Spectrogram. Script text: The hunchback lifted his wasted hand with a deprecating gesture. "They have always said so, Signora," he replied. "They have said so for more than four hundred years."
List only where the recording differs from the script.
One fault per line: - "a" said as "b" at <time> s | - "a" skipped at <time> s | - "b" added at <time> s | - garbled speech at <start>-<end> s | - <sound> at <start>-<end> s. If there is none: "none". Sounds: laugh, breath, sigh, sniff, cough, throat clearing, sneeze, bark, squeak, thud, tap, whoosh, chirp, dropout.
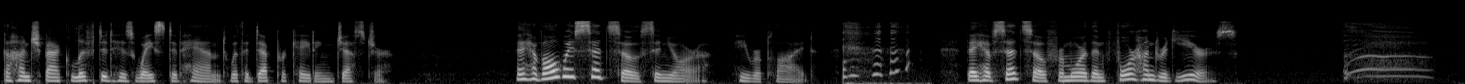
- laugh at 8.4-9.3 s
- breath at 13.4-14.4 s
